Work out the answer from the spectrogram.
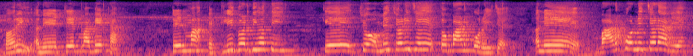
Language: Gujarati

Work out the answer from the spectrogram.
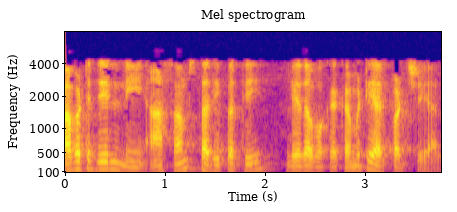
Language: Telugu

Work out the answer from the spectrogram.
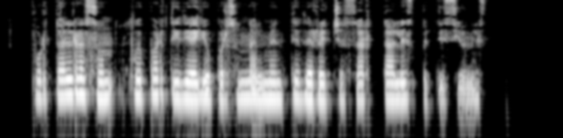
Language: Spanish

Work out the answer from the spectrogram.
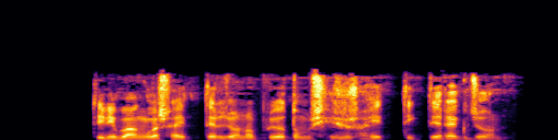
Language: Bangla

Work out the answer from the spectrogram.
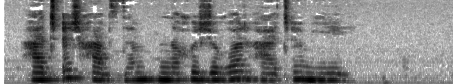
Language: Adyghe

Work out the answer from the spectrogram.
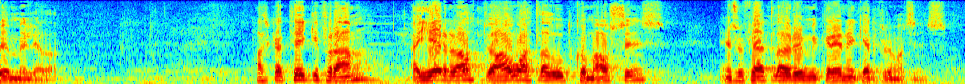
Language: Icelandic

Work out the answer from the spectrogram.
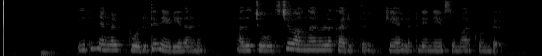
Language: Malayalam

